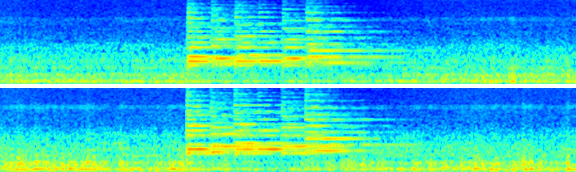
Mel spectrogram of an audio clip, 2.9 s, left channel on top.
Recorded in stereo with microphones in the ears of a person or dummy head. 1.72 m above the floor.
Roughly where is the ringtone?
Right.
